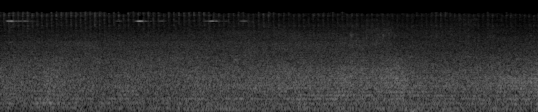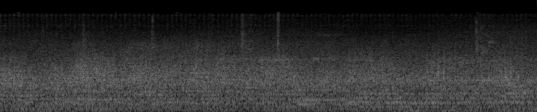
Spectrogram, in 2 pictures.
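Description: Passenger train running across a railway bridge: a steady, even running noise throughout, with the general hum of city traffic beneath it.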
